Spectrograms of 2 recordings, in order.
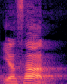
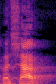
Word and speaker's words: Yasar: apa maka disana ya cara membacanya adalah yasar Ra Hai aba yasar Hai Muhammad bin bin yasar bukan Basyar Hai saat ini dengan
